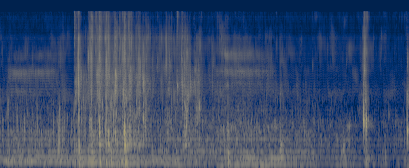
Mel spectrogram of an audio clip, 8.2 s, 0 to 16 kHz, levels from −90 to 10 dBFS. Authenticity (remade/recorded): remade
